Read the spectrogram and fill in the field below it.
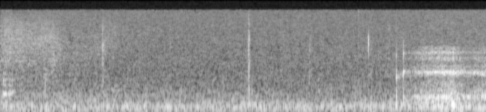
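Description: Sheets of paper rustle softly.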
